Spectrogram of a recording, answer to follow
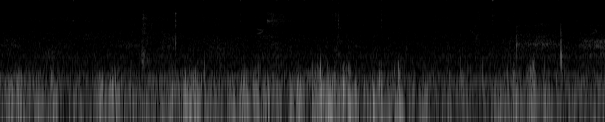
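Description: Footsteps of a person walking on grass close to the microphone: irregular soft low thuds with a few sharper clicks, over a faint hiss of outdoor air.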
